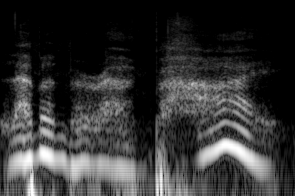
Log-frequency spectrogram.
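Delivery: slow, drawn-out, swooping exclamation; delighted exclamation. A narrator's reading. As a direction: savour every word in amazed delight. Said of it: "she exclaimed".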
